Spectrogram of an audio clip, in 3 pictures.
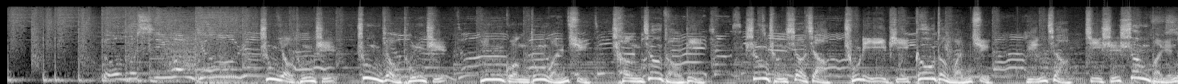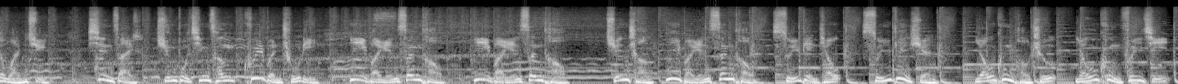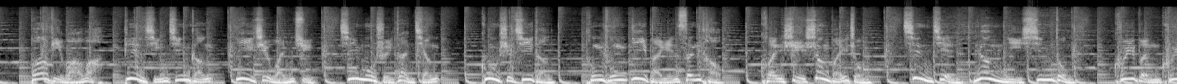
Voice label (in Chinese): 激情促销男; 玩具清仓大甩卖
